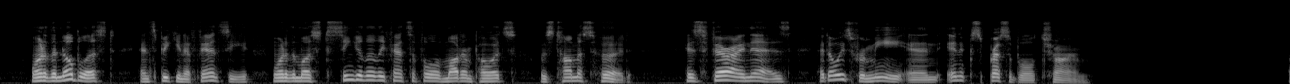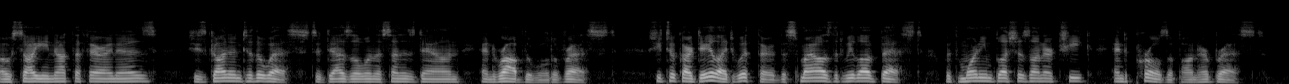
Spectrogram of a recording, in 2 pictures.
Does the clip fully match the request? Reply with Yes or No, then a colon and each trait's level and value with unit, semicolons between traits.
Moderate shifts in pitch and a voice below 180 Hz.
Yes: average, 4.2 semitones; medium, 140 Hz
